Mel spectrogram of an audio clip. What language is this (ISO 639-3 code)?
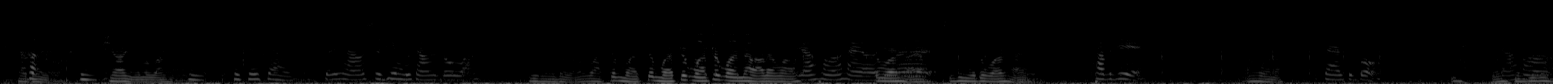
zho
